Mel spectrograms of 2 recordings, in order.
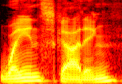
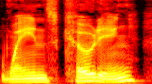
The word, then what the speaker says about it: wainscoting: We're talking about what I call wainscoting today. Apparently, you can also pronounce it wainscoting. I've always said wainscoting, and evidently either one of them are just fine.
